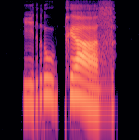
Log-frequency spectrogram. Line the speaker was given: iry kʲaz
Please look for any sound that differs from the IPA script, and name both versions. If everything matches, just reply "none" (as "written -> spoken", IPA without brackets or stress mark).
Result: y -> u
